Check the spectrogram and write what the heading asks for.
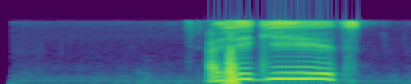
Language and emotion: Russian, positive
